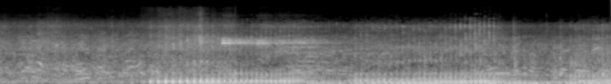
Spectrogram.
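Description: A small motor-vehicle engine runs close by. It comes in loud about a second and a half in and eases a little after about three seconds, over a background of street chatter.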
